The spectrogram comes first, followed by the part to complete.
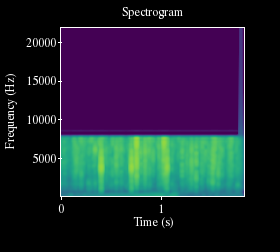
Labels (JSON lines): {"label": "biophony, cascading saw", "recorder": "SoundTrap 600 or HydroMoth"}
